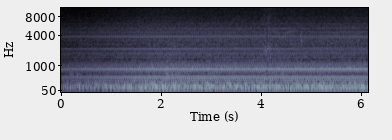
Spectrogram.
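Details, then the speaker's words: Steam boiler burner after cleaning and maintenance for high-pressure issues: steady, even roar with a constant hum and no rumble, popping or surging at light-off; the burner fires cleanly. "so it seems to be burning pretty good"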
